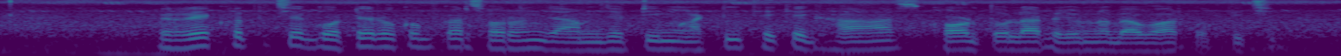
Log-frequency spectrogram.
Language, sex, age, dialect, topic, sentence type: Bengali, male, 25-30, Western, agriculture, statement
